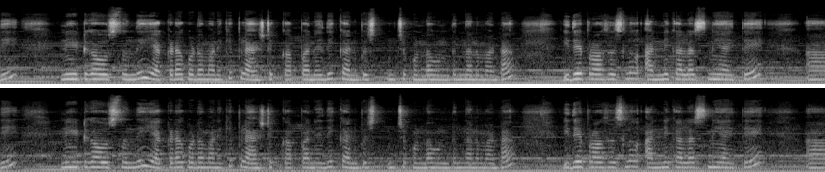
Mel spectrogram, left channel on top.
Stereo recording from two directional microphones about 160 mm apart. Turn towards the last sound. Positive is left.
turn(degrees=25)  # may be behind; listen again after turning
